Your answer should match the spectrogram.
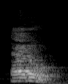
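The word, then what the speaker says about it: arrow: नहीं आएगी follow follow एरो यहां प भी एंड पे डब् आ गया है तो डब् साइलेंट हो जाएगा एरो ओ तक इसकी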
